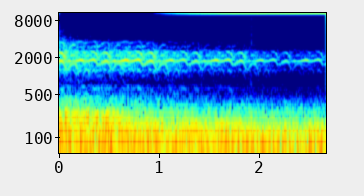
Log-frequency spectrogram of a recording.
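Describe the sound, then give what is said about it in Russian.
A galloping horse whinnies in one long, wavering, high neigh that runs through the whole clip over a dense, steady low rumble, with no voices. “Ведьмак услышал цокот копыт мчащегося галопом коня, звук которого он ожидал.”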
